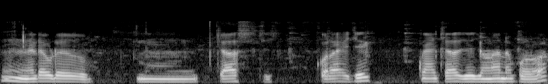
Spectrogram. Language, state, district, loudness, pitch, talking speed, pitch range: Sambalpuri, Odisha, Sambalpur, -14 LUFS, 135 Hz, 140 wpm, 125-140 Hz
